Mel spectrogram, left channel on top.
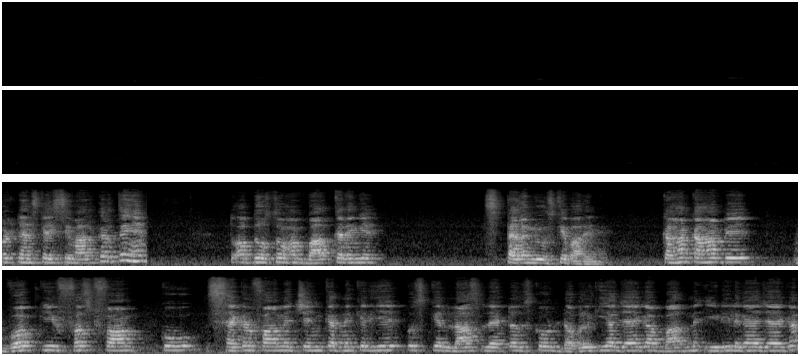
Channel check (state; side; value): silent; left; 59 dB below the other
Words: टेंस का इस्तेमाल करते हैं। तो अब दोस्तों हम बात करेंगे स्पेलिंग रूल्स के बारे में। कहां कहां पे वर्ब की फर्स्ट फॉर्म को सेकंड फॉर्म में चेंज करने के लिए उसके लास्ट लेटर्स को डबल किया जाएगा, बाद में ईडी लगाया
